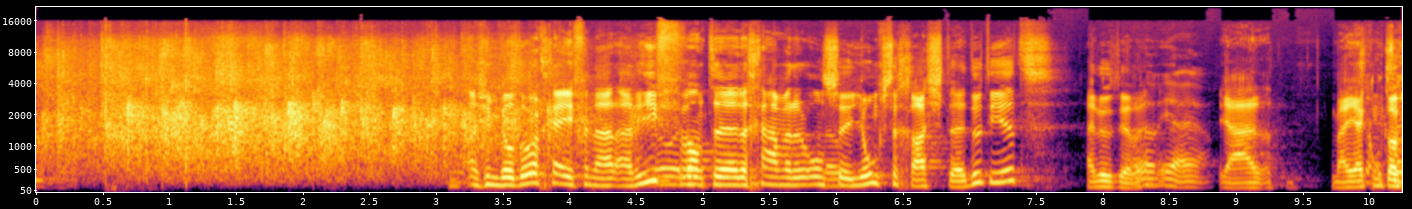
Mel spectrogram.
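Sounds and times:
audience applause: 0.0s - 4.6s
speech: 3.1s - 10.2s.

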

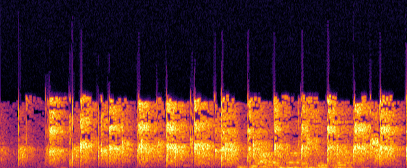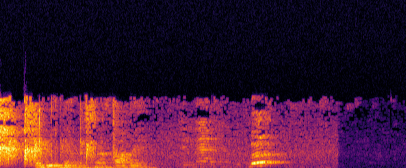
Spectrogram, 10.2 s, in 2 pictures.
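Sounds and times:
audience clapping hands: 0.0s - 6.8s
speech: 5.6s - 7.1s.

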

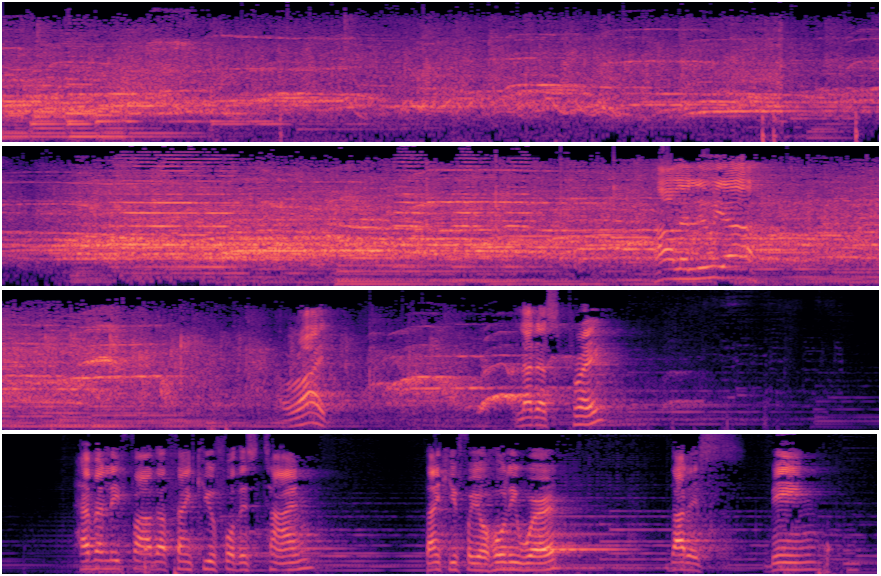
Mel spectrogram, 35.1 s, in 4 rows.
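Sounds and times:
audience applauding: 0.0s - 23.2s
speech: 22.9s - 23.7s, 27.2s - 29.6s, 30.6s - 32.0s, 33.0s - 34.6s.

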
